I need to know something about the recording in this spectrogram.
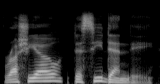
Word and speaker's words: ratio decidendi: The term is ratio decidendi. It's Latin, pronounced ratio decidendi.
